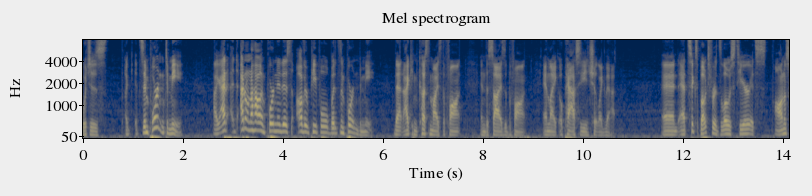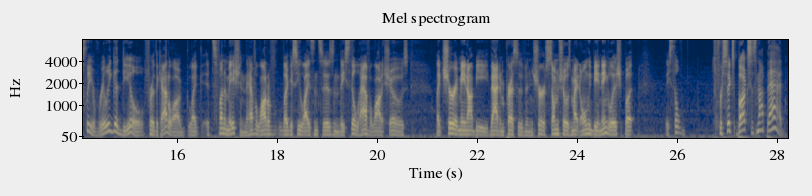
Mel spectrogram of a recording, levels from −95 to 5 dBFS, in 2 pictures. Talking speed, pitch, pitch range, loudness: 220 wpm, 120 Hz, 105-140 Hz, -29 LUFS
